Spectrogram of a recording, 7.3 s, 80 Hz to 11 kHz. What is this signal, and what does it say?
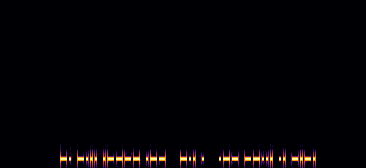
Morse code, heard as a keyed tone, about 28 wpm, 700 Hz. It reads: NB1W DE W7IC
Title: USA Callsign DE Callsign - 4 Characters - 28wpm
